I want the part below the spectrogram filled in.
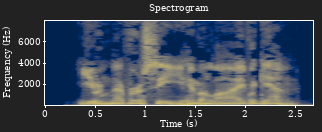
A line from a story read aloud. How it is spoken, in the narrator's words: said the doctor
